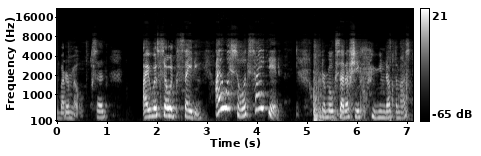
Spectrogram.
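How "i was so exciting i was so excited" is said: hop with excitement; excited bunny child. Acted. Bunny retake louder.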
